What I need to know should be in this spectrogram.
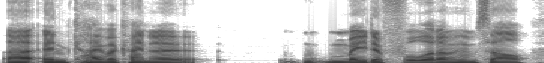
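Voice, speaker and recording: A man's voice: lowish voice, flat delivery, moderate pace, clean tone, no room sound, studio quality. A man giving casual, off-the-cuff reaction commentary, rambling and hesitant as he thinks aloud. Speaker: host of a reaction video.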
